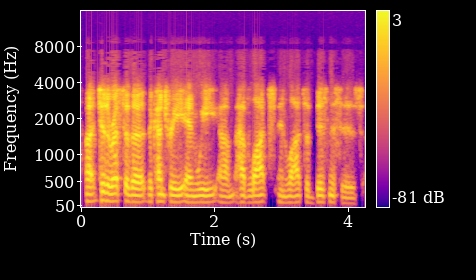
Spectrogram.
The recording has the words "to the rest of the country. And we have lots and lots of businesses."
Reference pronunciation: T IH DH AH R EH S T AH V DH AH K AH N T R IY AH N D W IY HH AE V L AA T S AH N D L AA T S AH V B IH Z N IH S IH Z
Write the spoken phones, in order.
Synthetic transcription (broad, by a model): T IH DH AH R EH S T AH V DH AH K AH N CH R IY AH N W IY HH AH V L AA T S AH N L AA T S AH V B IH Z N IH S IH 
